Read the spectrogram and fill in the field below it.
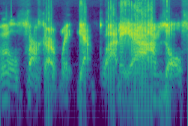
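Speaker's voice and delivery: very low, rough, gravelly macho he-man voice. Imagining how the person in a photo talks: very male gravelly voice. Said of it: "a very male, gravelly".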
